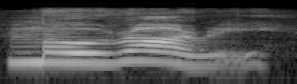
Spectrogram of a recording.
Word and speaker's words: morari: way of just that he had ceased morari among amongst men pronouncing the first syllable long and treated as null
